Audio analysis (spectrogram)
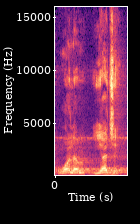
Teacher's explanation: جیم حروف قلقلہ میں سے ہے اور اس پر جزم ہے، اس لیے جیم میں قلقلہ ہوگا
